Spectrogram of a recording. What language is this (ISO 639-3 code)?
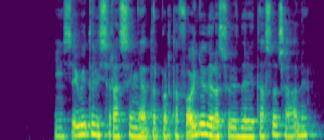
ita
